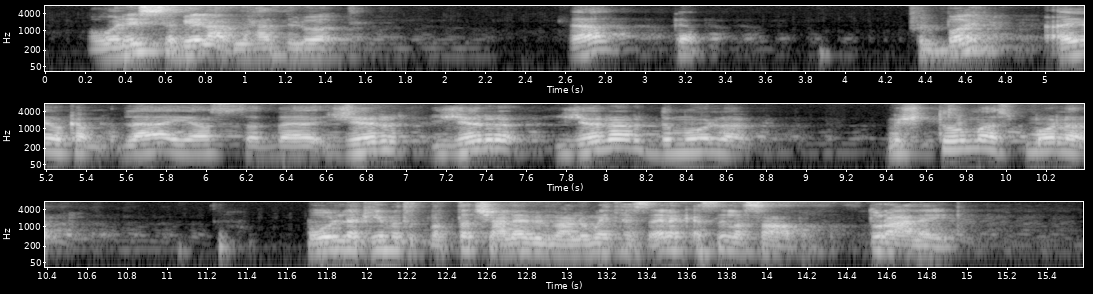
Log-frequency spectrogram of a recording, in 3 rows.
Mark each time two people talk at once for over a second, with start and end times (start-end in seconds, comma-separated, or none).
none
